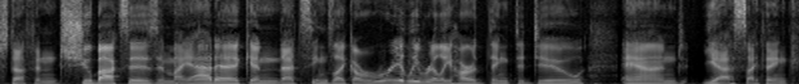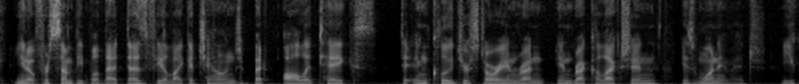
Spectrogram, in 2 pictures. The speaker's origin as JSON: {"language": "English", "town": "Madison", "region": "Wisconsin", "country": "United States", "tie": "born or raised there", "said": "I grew up in Madison, Wisconsin. So yes, I can identify."}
